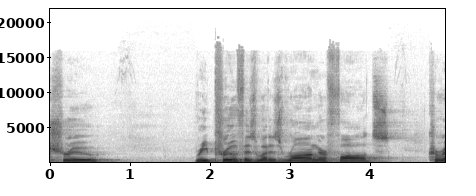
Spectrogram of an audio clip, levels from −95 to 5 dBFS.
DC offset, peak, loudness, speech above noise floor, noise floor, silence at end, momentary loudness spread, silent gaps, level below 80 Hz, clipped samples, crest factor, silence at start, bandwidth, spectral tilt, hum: under 0.1%; -2 dBFS; -17 LUFS; 45 dB; -61 dBFS; 0 s; 13 LU; none; -68 dBFS; under 0.1%; 16 dB; 0 s; 16.5 kHz; -6.5 dB/octave; none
